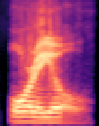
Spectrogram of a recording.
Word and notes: aureole: American English

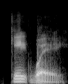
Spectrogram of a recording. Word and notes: gateway: American English

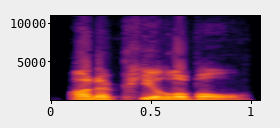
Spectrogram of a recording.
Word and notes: Unappealable: American English

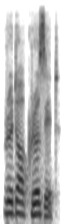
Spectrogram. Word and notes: rhodochrosite: Indian

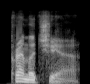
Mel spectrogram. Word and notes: premature: British English

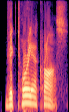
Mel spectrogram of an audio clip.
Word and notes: Victoria Cross: American English

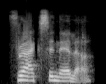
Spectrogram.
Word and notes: fraxinella: Indian

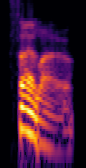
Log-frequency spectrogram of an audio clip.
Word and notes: furlough: British English

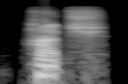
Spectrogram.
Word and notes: hutch: British English

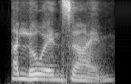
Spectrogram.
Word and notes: holoenzyme: Indian

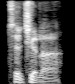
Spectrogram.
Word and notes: titular: British English

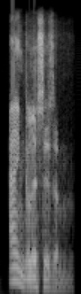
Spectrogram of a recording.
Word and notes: Anglicism: British English

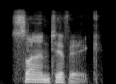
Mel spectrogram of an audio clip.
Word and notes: scientific: British English

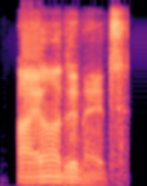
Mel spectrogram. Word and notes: iodinate: British English

